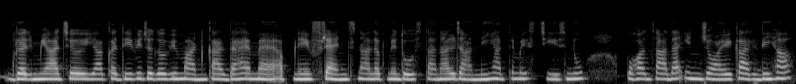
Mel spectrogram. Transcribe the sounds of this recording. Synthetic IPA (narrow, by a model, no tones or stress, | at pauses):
ɡəɾmijãːt͡ʃjaːkəd̪iːʋiːd͡ʒəd̪oːʋimənkəɾd̪aːɦɛːmɛ̃ːʔə̰pneːpʰɾɛ̃ːɳɖznaːləpneːd̪oːst̪ãːnaːld͡ʒaːnd̪iːɦãːt̪eːmɛ̃ɪst͡ʃiːznũː | b̥ɔɦɔt̪zjaːd̪aːʔɪɲd͡ʒɔːjkəɾd̪iːɦãː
